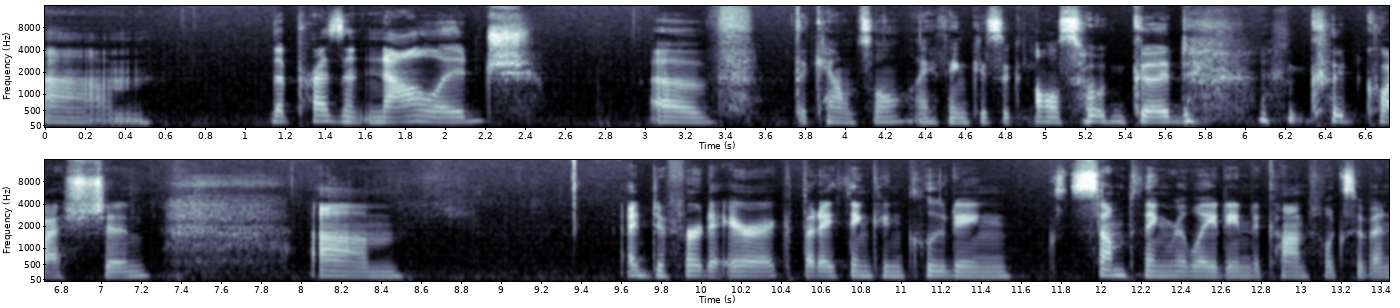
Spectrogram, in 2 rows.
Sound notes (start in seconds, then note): 5.8 laughter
